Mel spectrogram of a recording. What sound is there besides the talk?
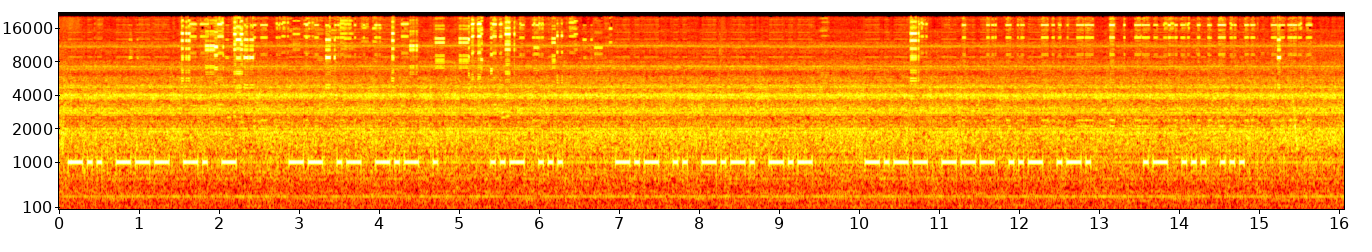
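radio noises and static from a Halo video game easter egg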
